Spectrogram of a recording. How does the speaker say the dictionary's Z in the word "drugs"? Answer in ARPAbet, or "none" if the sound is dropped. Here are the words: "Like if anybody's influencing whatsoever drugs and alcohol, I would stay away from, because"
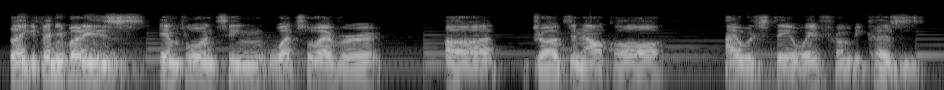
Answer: Z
